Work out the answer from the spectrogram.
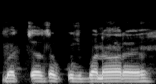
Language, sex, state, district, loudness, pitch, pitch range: Hindi, male, Bihar, Araria, -13 LUFS, 145 Hz, 140-145 Hz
